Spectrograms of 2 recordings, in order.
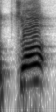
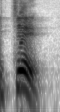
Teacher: तो च बोलिएगा, न कि चे। च में जितना समय लगता है उससे दुगुना समय लगता है चे में, क्योंकि च में अ स्वर मिला है।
